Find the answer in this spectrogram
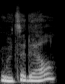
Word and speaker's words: mozzarella: I'd be like, Sal, it's actually pronounced mozzarella.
